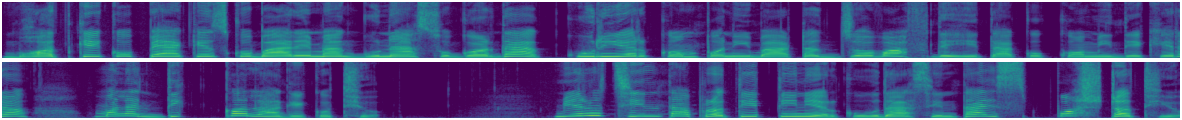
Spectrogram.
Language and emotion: Nepali, disgusted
